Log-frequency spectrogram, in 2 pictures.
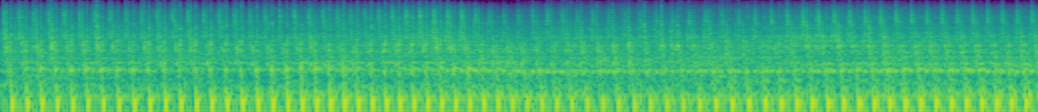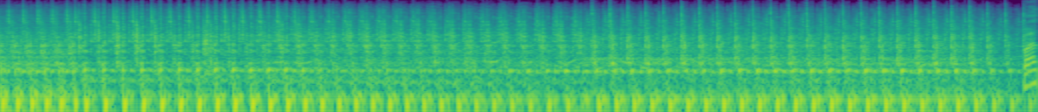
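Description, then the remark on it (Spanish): An old Pampa tractor, just started up, runs steadily, its loud, rapid thumping beat holding an even rhythm for the whole stretch with no voices over it; it is working the land again in Córdoba. “e hijo logran poner en marcha el viejo tractor Pampa.”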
